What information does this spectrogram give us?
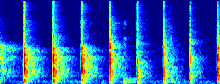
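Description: Hands clap eight times at a leadership summit fireside chat, in crisp, evenly spaced claps at a steady moderate pace that sound like a single person clapping.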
